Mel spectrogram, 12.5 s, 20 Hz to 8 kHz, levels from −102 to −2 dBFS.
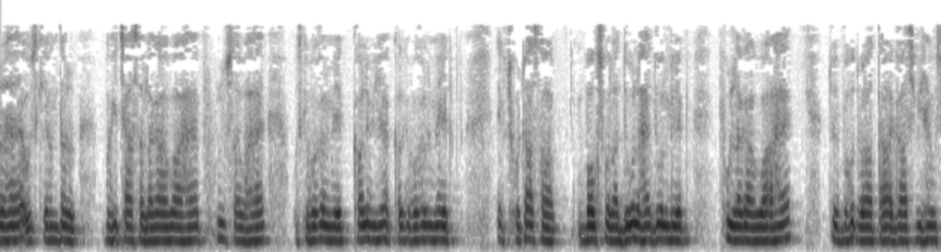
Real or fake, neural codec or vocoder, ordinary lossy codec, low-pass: real; none; MP3, 24 kbps; 7.2 kHz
